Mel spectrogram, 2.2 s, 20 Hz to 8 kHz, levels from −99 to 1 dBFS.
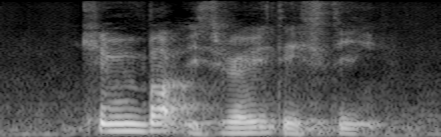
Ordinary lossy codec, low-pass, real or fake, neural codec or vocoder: none; none; fake; codec, 16 kHz, 2 kbps, FreqCodec, larger model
